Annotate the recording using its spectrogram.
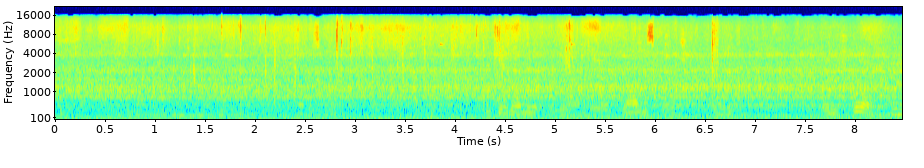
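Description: Crane engine idling steadily in the background, with faint voices about halfway through and a few light clicks.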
